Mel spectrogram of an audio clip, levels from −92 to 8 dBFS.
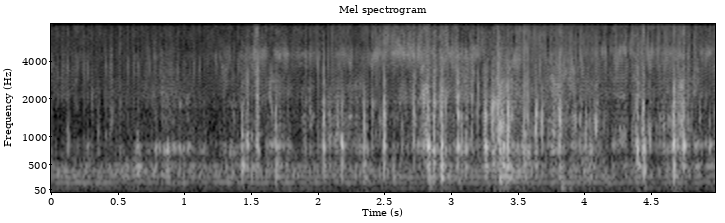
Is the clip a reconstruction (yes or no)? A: yes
